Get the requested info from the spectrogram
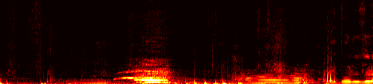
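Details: Dairy cows on a farm in Bangladesh, where cows of several breeds are kept for sale, give two long, low moos: the first swells and rises before fading, and the second is a steady drawn-out low call. Men talk nearby.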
